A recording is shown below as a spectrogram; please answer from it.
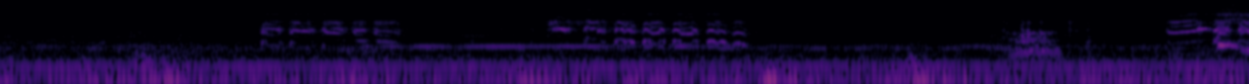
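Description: Near silence with a low hum, broken twice by faint, high, wavering squeals: once about a second in and again about three seconds in. They are the cartoon clip's audio starting to play quietly.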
